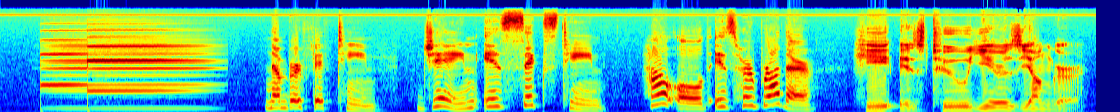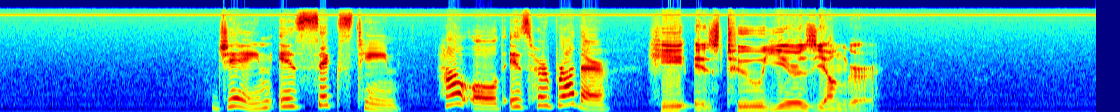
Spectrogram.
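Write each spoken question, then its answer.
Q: How old is her brother?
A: 14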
